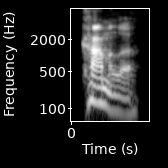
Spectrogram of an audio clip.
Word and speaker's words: Kamala: correctly right um and let's be clear it's Kamala we need to be able to say that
